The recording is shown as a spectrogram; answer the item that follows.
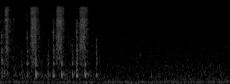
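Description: Fragrance mist spray bottle spritzed onto a paper card: a few short, hissy spritzes in the first second.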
